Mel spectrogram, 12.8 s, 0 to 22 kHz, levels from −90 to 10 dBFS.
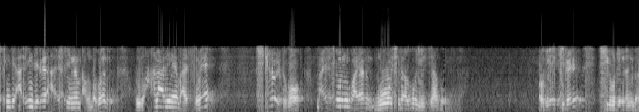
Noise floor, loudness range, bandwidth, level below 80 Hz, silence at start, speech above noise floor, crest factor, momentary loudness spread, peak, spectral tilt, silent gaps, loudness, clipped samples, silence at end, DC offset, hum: -48 dBFS; 6 LU; 4.1 kHz; -50 dBFS; 0 s; 35 dB; 14 dB; 13 LU; 0 dBFS; -7.5 dB/octave; none; -14 LUFS; under 0.1%; 0 s; under 0.1%; none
